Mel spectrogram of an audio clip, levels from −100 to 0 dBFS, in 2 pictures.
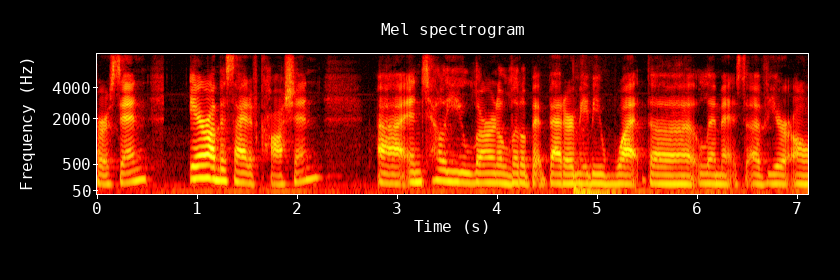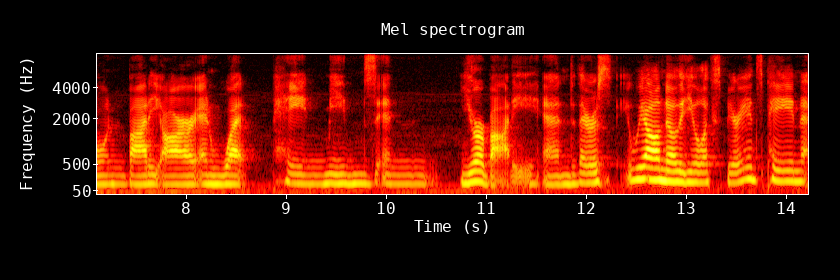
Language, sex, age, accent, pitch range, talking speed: English, female, 20-39, American, 145-180 Hz, 170 wpm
